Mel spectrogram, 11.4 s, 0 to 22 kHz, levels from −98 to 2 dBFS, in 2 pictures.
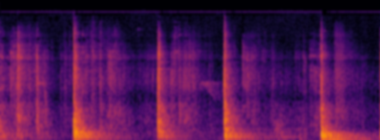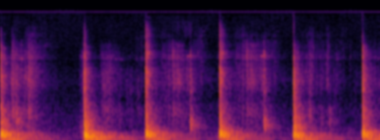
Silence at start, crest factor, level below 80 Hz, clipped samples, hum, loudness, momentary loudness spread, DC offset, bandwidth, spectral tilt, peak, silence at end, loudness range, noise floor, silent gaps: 0 s; 28 dB; -44 dBFS; under 0.1%; none; -29 LUFS; 21 LU; under 0.1%; 16.5 kHz; -5.5 dB/octave; -2 dBFS; 0 s; 3 LU; -59 dBFS; none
